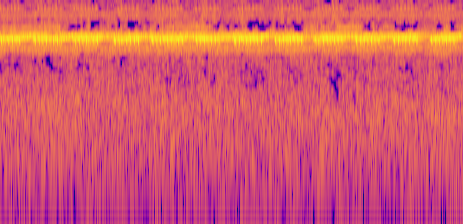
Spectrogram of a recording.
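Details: Insect calling in a nature relaxation recording: a bright, high, pulsed trill in short bursts nearly three times a second, with brief dips in loudness between some bursts.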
